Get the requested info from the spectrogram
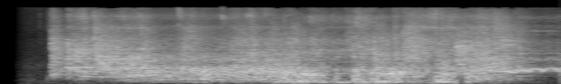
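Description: Skateboard wheels rolling loudly over a plywood ramp, a dense rumble with irregular knocks and clatter, starting suddenly just after the start.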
